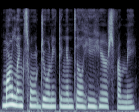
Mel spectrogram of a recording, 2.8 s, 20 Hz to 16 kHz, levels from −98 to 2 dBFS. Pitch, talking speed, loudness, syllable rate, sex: 215 Hz, 195 wpm, -17 LUFS, 4.9 syllables/s, female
